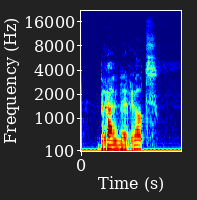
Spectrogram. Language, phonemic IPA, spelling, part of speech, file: Dutch, /ˌbrœy̯nə ˈrɑt/, bruine rat, noun, Nl-bruine rat.ogg
- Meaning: brown rat (Rattus norvegicus)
